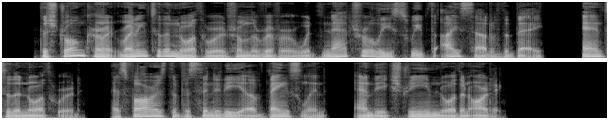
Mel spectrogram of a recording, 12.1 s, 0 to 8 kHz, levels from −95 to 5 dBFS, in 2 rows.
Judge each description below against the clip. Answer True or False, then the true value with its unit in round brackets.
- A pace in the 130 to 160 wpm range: False (175 wpm)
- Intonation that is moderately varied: False (5.9 semitones)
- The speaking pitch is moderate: False (80 Hz)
